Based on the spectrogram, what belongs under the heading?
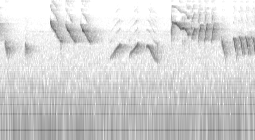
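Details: Orange-headed thrush singing in teler style, for a long masteran: varied bright phrases, high sliding whistles, a rising-then-falling swoop near the middle, and rapid buzzy trills at the end, over a low background hum.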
